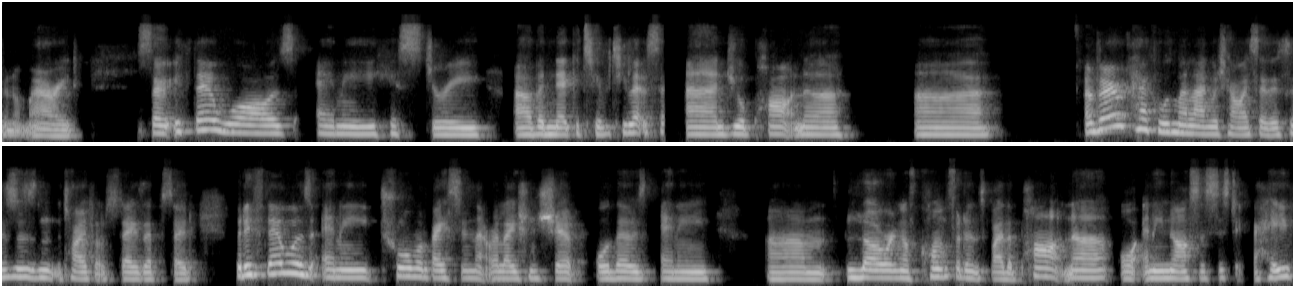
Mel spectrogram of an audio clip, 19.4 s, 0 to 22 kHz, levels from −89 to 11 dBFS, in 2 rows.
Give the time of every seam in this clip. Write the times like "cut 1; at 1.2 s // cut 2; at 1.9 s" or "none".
cut 1; at 1.0 s // cut 2; at 3.7 s // cut 3; at 4.9 s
